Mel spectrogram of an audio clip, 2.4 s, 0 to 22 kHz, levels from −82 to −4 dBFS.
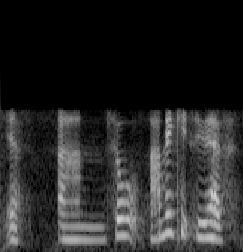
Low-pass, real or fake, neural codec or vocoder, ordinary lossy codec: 3.6 kHz; fake; codec, 16 kHz, 0.8 kbps, ZipCodec; none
